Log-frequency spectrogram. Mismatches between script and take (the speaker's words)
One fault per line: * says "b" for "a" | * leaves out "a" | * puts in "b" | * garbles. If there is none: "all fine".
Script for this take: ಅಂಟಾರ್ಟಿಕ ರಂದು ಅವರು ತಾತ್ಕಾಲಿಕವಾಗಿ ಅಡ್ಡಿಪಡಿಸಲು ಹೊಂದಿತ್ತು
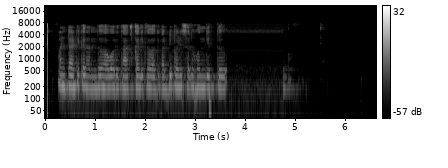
all fine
